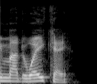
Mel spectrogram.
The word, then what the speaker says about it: Madueke: Warming up, I'm going to go with Noni Madueke.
